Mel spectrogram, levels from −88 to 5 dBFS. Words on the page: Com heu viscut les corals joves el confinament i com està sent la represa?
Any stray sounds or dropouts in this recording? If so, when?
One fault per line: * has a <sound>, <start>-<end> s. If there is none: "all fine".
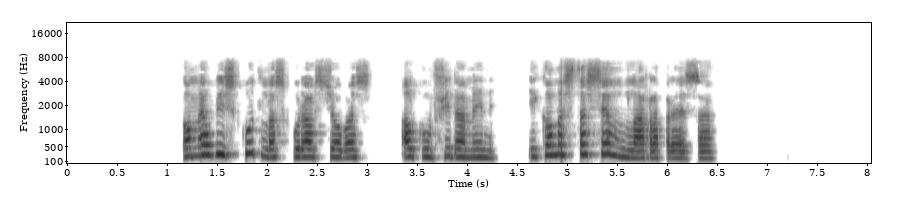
all fine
